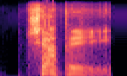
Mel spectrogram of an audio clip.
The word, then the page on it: chappy: British English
